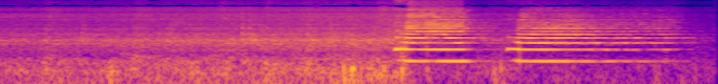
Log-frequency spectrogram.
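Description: Vintage New York City subway train rumbling into the station, then sounding its horn twice on one steady pitch: a short blast about three seconds in, then a longer one.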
